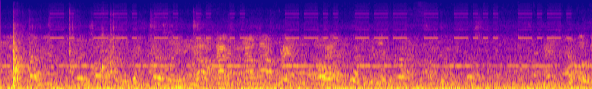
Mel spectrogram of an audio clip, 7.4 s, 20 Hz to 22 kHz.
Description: Morse code, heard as a high beeper, hand-sent with a paddle, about 19 wpm, 3800 Hz, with street noise. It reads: NGNII ZOTBC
